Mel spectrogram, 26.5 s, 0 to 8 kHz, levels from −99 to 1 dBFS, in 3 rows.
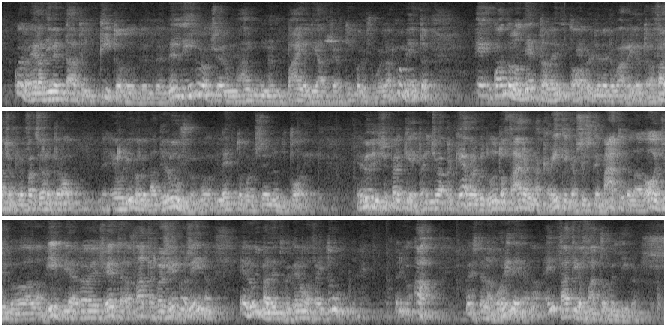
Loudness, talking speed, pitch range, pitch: -25 LUFS, 220 wpm, 115-155 Hz, 125 Hz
